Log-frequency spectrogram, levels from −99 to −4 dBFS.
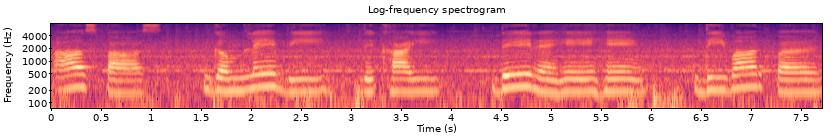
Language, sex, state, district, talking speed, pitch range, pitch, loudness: Hindi, female, Madhya Pradesh, Dhar, 70 wpm, 180-205 Hz, 185 Hz, -17 LUFS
